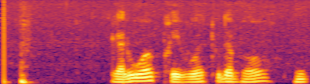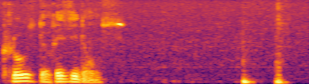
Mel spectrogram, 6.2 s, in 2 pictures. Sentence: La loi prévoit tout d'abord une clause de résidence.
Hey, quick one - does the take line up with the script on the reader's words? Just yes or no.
yes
